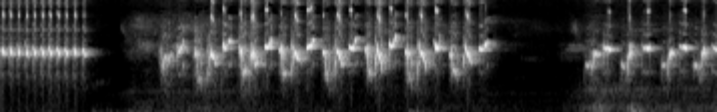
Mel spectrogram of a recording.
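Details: Lure song of a sooty-headed bulbul (trucukan) for provoking a rival to reply: an even rattle, then a long series of chattering down-slurred phrases, and after a pause more quick choppy notes.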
